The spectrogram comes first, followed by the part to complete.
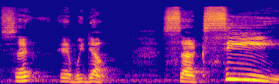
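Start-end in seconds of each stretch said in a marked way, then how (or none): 1.6-2.8 succeed stressed on second syllable CEED. Showing learners where the accent falls: stress on CEED. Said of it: "You hear it?".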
